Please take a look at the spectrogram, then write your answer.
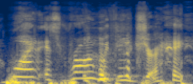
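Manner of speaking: high, mock-shouted scolding; imitated exasperated mom. Mom scolding son over sixty dollars, mock exasperated shout. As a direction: shriek it lightly as a fed-up mother.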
